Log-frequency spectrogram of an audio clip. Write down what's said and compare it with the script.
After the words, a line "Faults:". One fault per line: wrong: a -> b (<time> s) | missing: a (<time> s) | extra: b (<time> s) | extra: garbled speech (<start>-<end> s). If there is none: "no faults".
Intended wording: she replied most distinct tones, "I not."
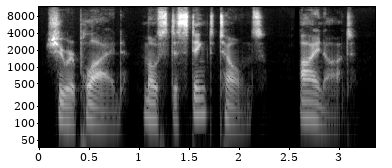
she replied most distinct tones, "I not."
Faults:
no faults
